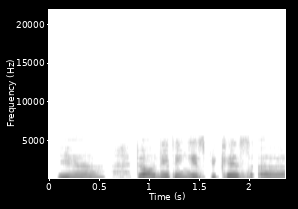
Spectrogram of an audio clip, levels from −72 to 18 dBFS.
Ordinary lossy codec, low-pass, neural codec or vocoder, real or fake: none; 5.4 kHz; codec, 16 kHz, 4 kbps, FreqCodec, smaller model; fake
